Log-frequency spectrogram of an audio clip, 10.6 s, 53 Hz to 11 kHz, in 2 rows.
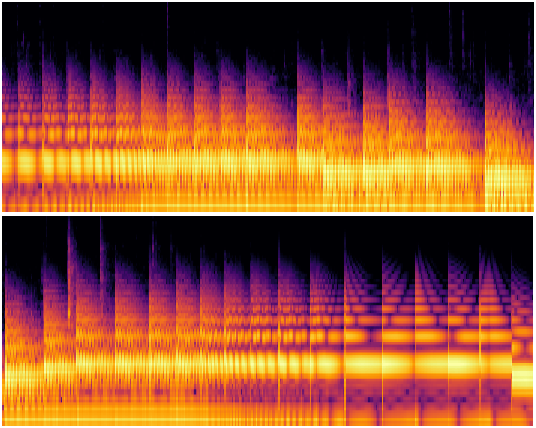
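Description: Softube Model 82, a software emulation of the Roland SH-101 monosynth, playing a fast run of short repeated bass notes, about four a second. Its pulse-wave tone is swept by LFO pulse-width modulation, and the sweep shifts as the LFO rate is changed. A low note holds under the middle of the run, and the pitches jump around near the end.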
